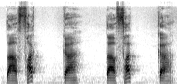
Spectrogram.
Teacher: খেয়াল করুন, তা ফাক্কা, ওই প্রথমে ফাক মানে যজমলা, তারপর জবরটা আছে, এই তো তাসদিদ। তা ফাক্কা, আমরা কাপটাকে 2বার বলবো, 2টা ক বলবো। তাই প্রথমটা যজমের মতো হসন্তের মতো বলবো, দ্বিতীয়টা আকার দিয়ে বলবো।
